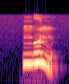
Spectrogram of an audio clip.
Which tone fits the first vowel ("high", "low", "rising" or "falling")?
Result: falling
